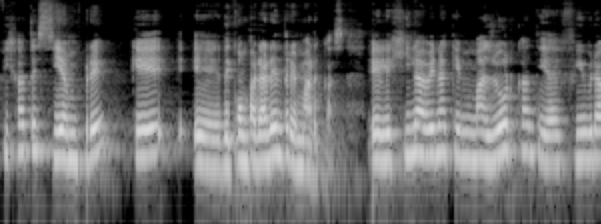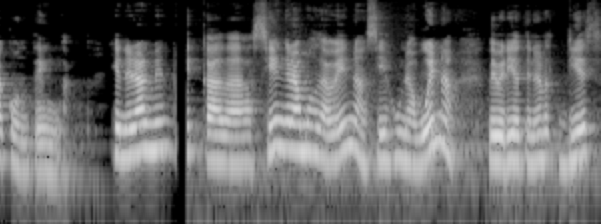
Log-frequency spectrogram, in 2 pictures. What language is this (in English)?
Spanish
